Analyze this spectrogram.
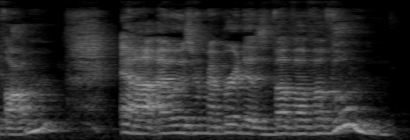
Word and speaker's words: vam: which I always remember it's spelled v-a-m but said vom I always remember it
